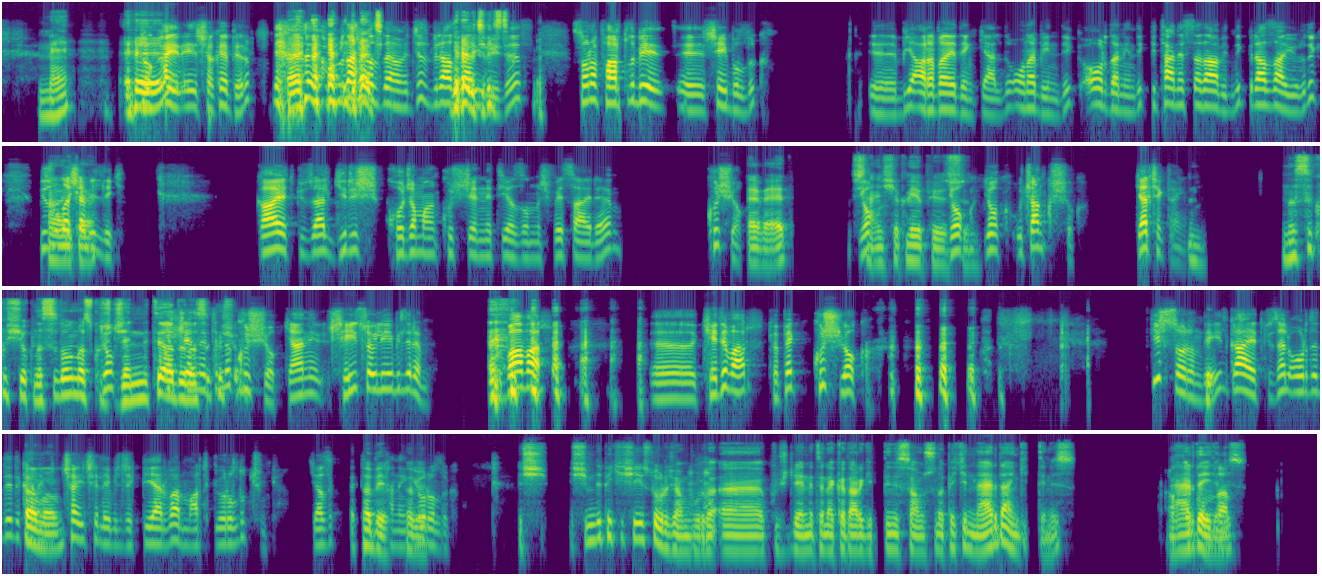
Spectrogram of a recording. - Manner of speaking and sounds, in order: laugh; laughing while speaking: "Gerçek gerçek soru"; chuckle; laughing while speaking: "Buradan"; other background noise; laugh; laugh; chuckle; tapping
- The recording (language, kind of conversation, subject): Turkish, podcast, Unutamadığın bir doğa maceranı anlatır mısın?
